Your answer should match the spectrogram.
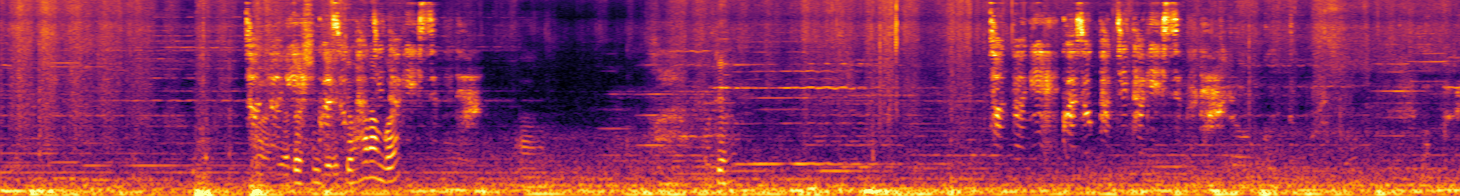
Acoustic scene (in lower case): car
